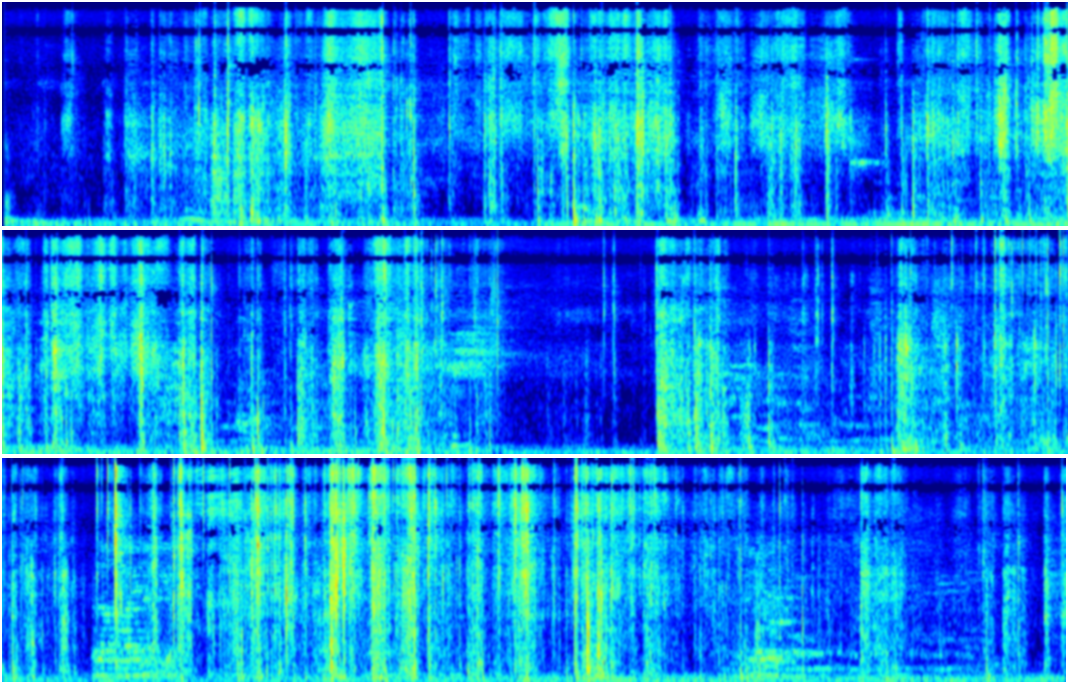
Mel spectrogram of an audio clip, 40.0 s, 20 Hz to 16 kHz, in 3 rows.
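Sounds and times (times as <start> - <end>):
cellophane wrap crinkling: 20.6 - 39.9
cardboard tearing: 24.0 - 36.6.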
